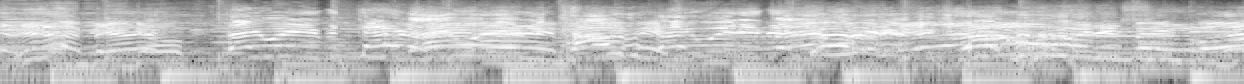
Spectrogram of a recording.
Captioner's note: all laughing, cheering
